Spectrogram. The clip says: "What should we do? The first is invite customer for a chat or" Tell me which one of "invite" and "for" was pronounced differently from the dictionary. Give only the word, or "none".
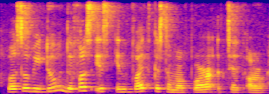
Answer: invite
